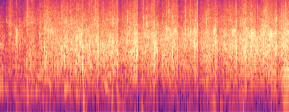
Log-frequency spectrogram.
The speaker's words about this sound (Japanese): メインスタッフの皆さんありがとうございます皆さんもう一度メインスタッフに拍手をお願いします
